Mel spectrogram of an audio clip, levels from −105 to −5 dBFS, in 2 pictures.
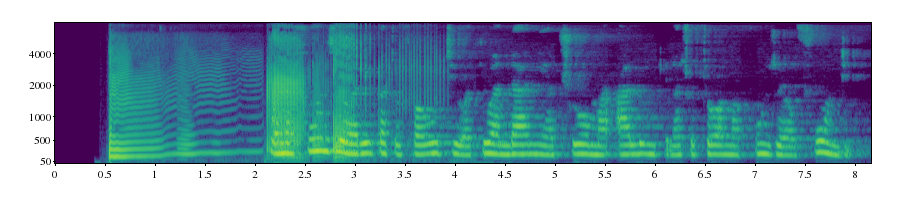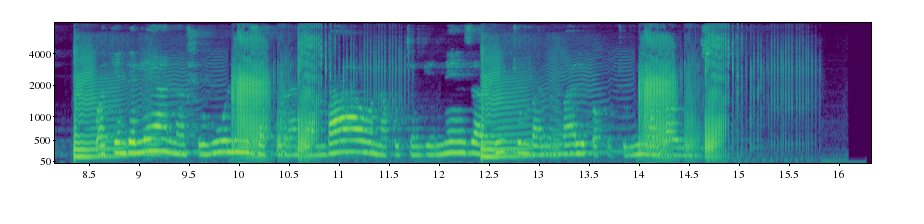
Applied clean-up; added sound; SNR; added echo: none; Fart; 3 dB; reverberation time 0.8 s.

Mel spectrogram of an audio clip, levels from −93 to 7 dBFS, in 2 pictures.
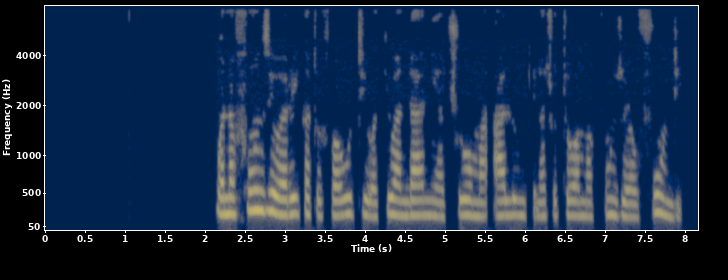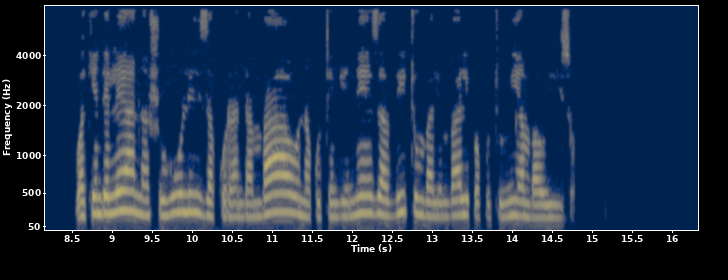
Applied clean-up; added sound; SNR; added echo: none; none; none; none.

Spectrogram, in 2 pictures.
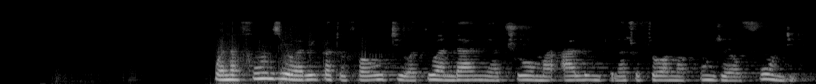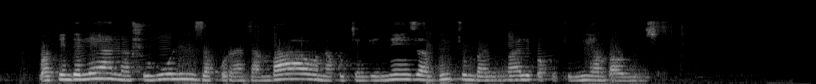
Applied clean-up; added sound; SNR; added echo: neural separator model SepFormer DNS4.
